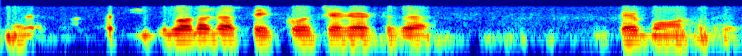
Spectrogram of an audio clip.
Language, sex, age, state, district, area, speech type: Telugu, male, 60+, Andhra Pradesh, Nandyal, urban, conversation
